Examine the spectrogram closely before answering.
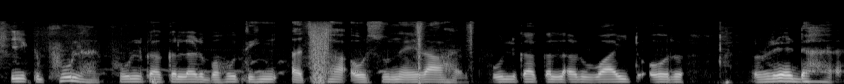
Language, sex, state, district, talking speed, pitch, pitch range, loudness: Maithili, male, Bihar, Madhepura, 135 wpm, 120 Hz, 115-125 Hz, -24 LUFS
